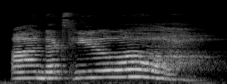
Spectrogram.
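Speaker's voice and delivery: loud sighing ah; big release on the breath; exhale sigh. Shown as a demonstration. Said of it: "take a nice big deep breath in".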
